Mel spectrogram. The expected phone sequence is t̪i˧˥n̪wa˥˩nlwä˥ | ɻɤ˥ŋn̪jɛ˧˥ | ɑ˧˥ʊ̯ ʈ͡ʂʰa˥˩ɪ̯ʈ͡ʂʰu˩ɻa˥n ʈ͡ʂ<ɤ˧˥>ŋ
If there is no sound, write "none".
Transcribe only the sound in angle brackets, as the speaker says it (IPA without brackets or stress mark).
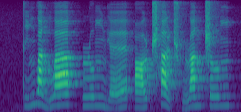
ɤ˥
